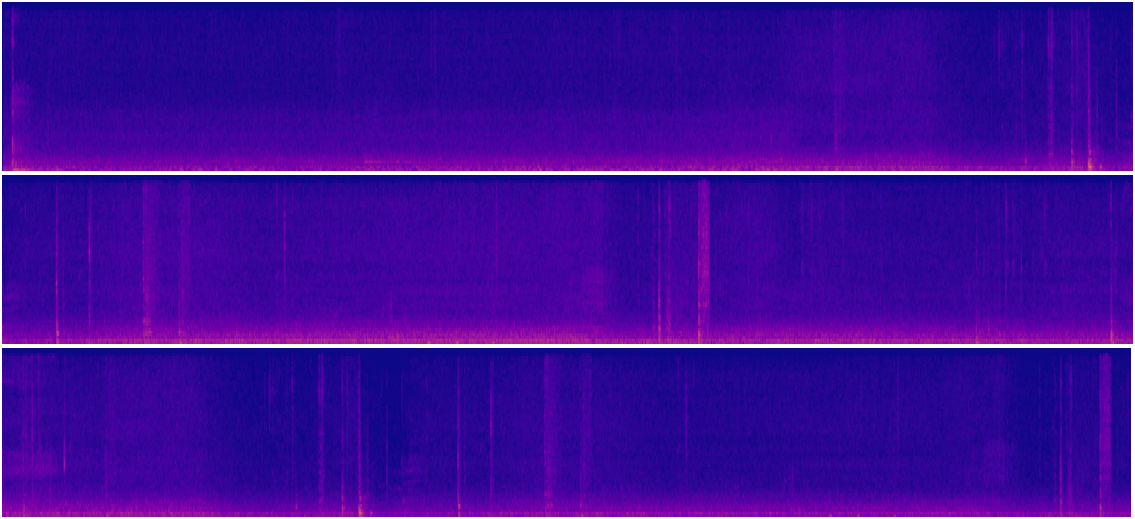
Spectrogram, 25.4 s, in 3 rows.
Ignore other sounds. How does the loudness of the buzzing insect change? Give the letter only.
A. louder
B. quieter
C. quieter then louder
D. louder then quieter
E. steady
D.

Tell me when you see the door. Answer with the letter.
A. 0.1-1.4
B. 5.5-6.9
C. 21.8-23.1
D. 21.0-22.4
A.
